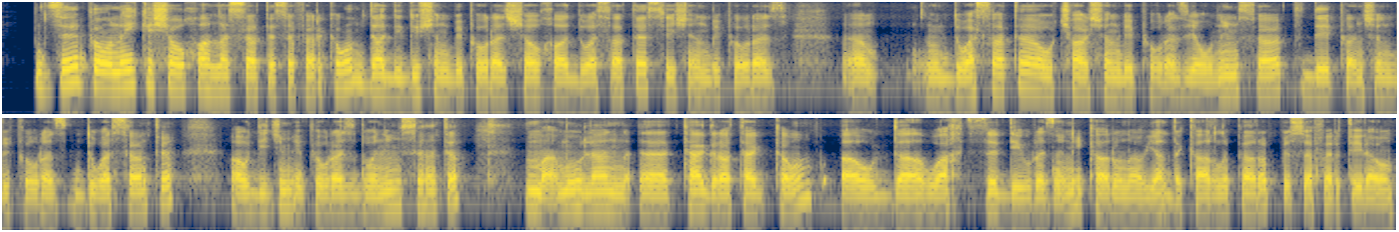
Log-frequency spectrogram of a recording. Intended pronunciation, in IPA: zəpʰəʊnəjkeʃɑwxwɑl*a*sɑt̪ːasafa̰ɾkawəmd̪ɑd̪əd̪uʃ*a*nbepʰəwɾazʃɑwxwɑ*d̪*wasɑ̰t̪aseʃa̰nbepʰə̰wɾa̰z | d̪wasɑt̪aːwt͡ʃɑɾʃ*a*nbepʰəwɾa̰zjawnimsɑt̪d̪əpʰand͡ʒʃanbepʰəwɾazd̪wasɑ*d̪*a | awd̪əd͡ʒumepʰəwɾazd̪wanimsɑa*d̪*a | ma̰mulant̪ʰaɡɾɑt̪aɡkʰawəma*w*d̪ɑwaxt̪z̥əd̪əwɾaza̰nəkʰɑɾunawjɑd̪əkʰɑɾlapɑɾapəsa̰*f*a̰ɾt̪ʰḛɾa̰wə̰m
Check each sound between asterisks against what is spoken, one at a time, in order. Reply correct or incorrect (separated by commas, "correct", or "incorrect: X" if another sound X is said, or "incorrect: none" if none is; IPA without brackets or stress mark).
correct, correct, correct, correct, incorrect: t̪, incorrect: t̪, correct, correct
